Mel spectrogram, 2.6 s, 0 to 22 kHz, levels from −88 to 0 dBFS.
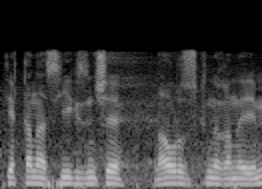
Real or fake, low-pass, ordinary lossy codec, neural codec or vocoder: real; 7.2 kHz; none; none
